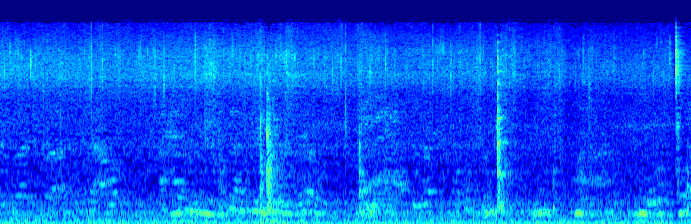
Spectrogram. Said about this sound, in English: So just keep moving it around and sauteing until the vegetables are soft.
